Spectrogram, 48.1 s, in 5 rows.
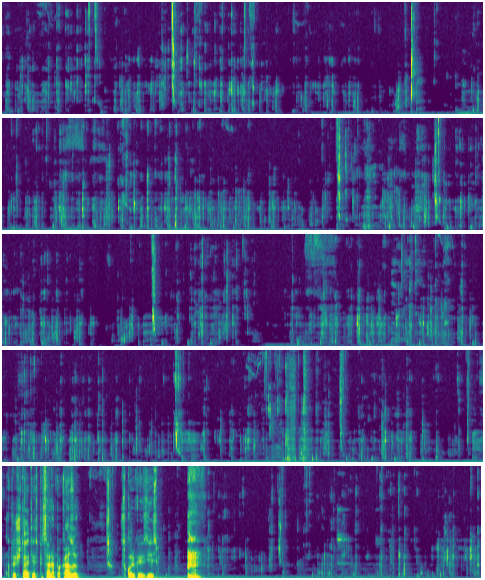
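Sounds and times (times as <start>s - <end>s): wet chewing and lip smacking: 0.0s - 41.0s, 41.6s - 48.0s.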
